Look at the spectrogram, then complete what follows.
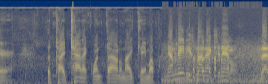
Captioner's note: laughing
